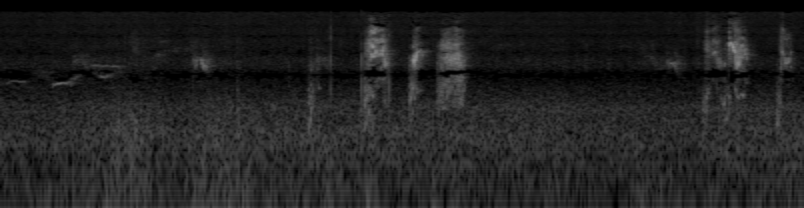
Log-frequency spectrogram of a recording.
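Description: Garden birds calling at close range: a few faint chirps, then three short, loud calls about three seconds in and two more just before the end.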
